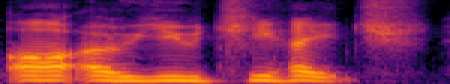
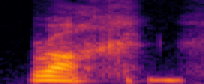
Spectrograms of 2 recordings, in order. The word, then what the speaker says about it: Rough: R O U G H Royal.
